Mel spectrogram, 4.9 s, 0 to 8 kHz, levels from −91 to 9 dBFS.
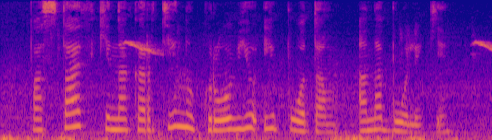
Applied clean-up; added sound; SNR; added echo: none; Bird vocalization, bird call, bird song; 7 dB; none.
